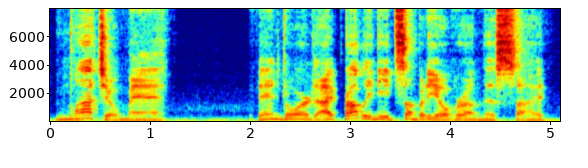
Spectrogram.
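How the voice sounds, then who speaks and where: A man's voice: fairly high pitch, big pitch swings, moderate pace, a crowd in the background. A man commentating a strategy game, thinking aloud with hesitant restarts as he plans each move. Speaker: gameplay commentator. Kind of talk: casual let's-play commentary. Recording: game music playing behind.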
